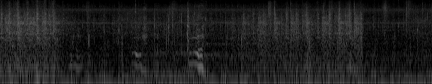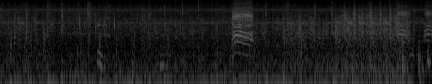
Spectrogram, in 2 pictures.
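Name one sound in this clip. Heavy footsteps tread through dry grass.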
